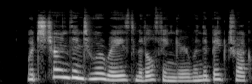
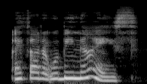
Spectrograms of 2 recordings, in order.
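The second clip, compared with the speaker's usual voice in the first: higher, louder protest; 8 semitones higher, 6 dB louder than usual. Acted. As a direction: defend yourself indignantly. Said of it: "Adam protests".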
